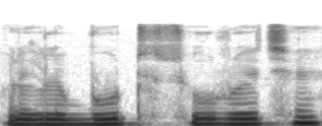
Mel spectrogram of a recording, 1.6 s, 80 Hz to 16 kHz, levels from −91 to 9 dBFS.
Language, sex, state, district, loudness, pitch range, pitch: Bengali, male, West Bengal, Paschim Medinipur, -12 LUFS, 140-150 Hz, 145 Hz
